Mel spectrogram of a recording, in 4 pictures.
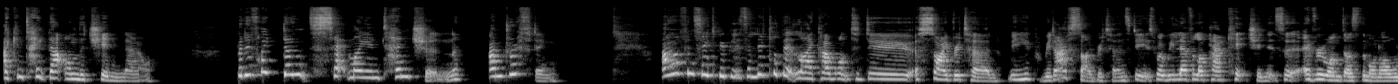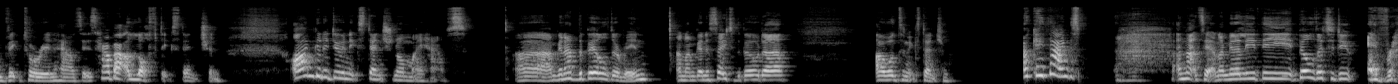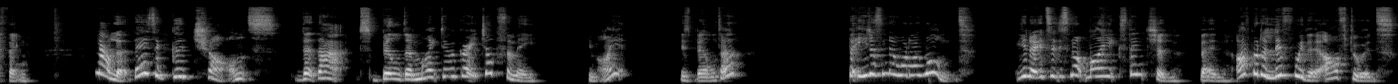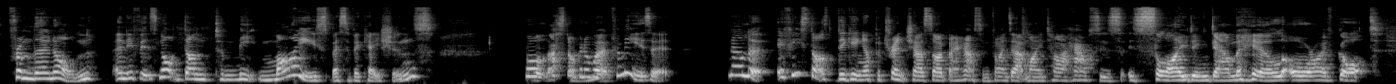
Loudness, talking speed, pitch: -19 LUFS, 215 wpm, 245 Hz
